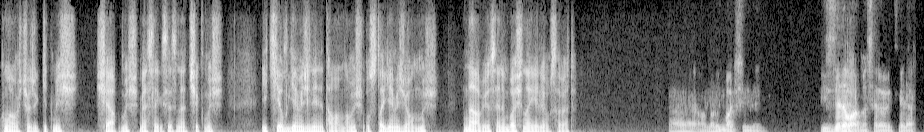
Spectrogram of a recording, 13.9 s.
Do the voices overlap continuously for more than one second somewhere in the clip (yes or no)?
no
